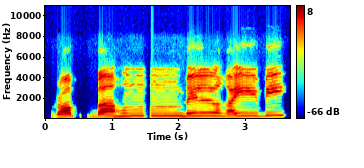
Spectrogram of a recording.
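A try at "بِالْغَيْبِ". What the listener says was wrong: غی نہیں، غی، غین موٹا حرف ہے، غین کو موٹا کریے.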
